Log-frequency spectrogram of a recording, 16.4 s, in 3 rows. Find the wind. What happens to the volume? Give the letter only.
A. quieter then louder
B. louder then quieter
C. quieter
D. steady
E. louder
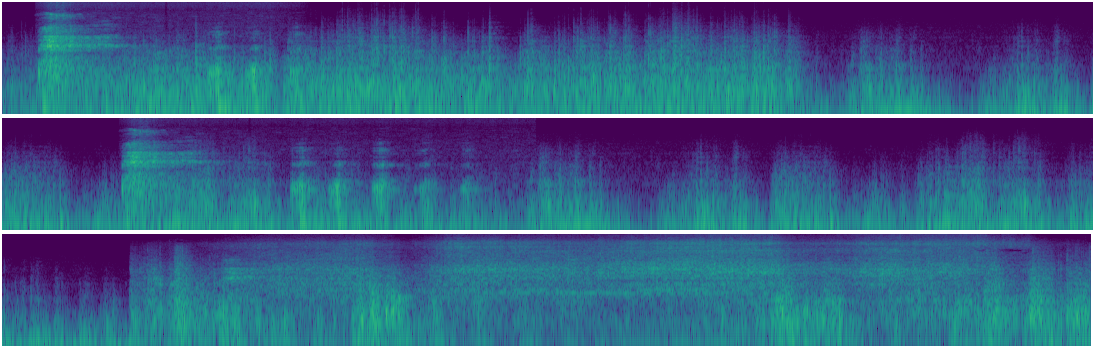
A.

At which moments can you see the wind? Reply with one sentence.
You can hear the wind from 0.0 to 16.3 s.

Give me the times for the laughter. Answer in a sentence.
You can hear the laughter from 0.1 to 1.6 s, from 6.0 to 8.1 s and from 12.0 to 13.8 s.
